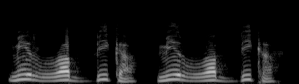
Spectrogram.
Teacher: নুন সাকিনের পরে র এসেছে, তাই নুন সাকিনকে এই রয়ের সাথে মিলিয়ে বিনা গুণনায় মিলিয়ে পড়তে হবে।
